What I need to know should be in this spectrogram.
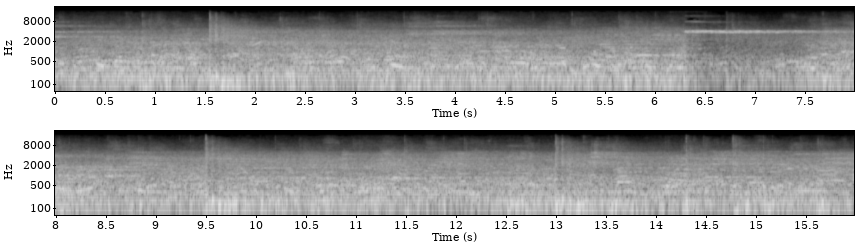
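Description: A crowd of girls chatters loudly in a large echoing hall.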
